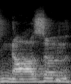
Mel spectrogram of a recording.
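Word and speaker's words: Nasum: to you guys yeah it's not nasm it's nazom uh screaming Oak says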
